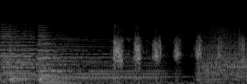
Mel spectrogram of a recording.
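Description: Brass-led orchestral swing music, and about a second in a cartoon cat's gleeful yell: four short cries in quick succession over the music.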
